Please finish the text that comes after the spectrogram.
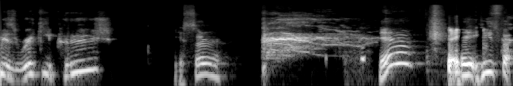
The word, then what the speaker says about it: Puig: coming over, but then he's from Catalonia, the Catalonia region of Spain. So they pronounce things differently. So instead of Puig, it's Puig. So like Ricky Puig.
